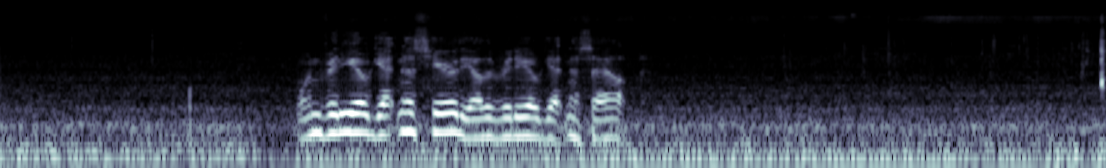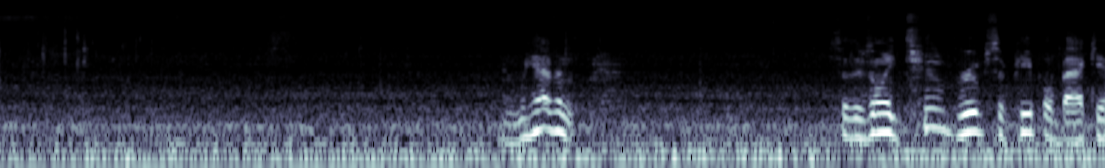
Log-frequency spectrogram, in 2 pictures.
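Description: Tyres crunch softly on a sandy gravel road.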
